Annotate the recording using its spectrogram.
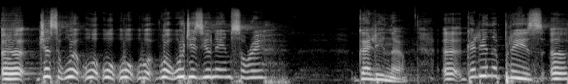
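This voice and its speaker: This teacher trainer, a native Russian speaker, has a high, slightly mellow voice. Leading a workshop lecture in a seminar room, she talks hesitantly with plenty of fillers. Her handheld microphone captures noticeable hall reverb.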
